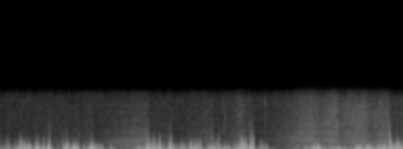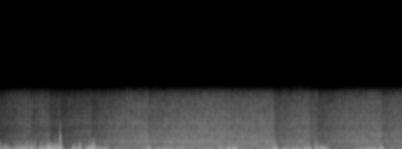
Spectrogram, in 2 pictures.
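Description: Wind buffeting the camera microphone, an uneven low rumble that gusts and dips, turning into a steadier hiss about six seconds in.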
